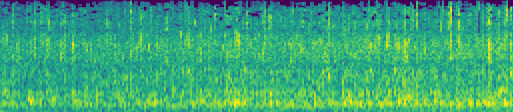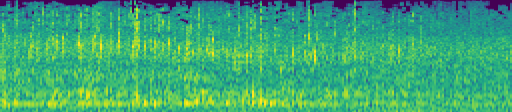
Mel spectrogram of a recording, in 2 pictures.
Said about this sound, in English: a hand-painted mural with running water coming through the museum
